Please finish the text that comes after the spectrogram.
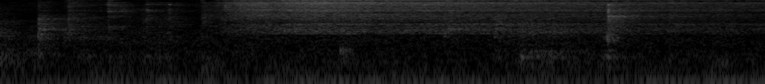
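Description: Engine of a Firebird turned over slowly by hand with a wrench to reach the flex plate, giving a steady mechanical ratcheting and grinding under a constant broadband hiss, fairly close, with no talking.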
